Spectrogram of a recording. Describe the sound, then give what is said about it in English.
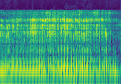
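A person mimics a snore with a Russian accent, a single drawn-out, rasping, buzzy vocal rumble lasting just over a second, steady in loudness, with no other speech around it. “Oh, well, you can probably snore with a Russian accent, can you?”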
